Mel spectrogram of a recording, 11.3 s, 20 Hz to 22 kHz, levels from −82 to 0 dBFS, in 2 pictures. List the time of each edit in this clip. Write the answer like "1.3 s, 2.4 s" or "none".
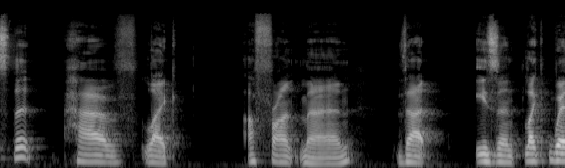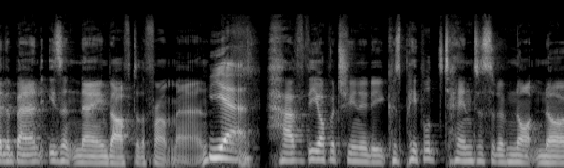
8.2 s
